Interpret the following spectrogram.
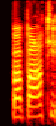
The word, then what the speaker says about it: Barbati: Ich habe Ihren Namen falsch ausgesprochen, oder? Nein, Nee? nein, richtig, weil Barbati ist richtig.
